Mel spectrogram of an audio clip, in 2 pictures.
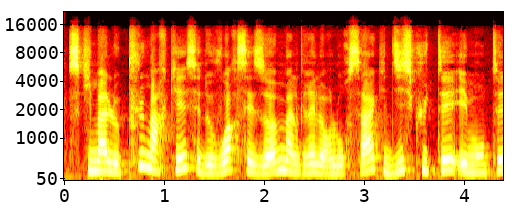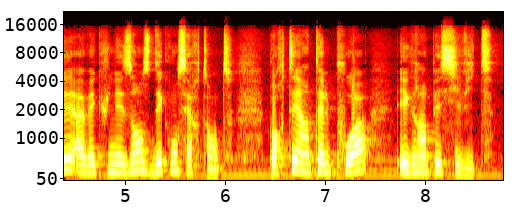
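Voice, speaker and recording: A woman reading a first-person story aloud in a calm, scripted way, with frequent small hesitations. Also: medium pitch, normal speed. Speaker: narrator.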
